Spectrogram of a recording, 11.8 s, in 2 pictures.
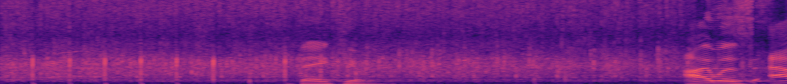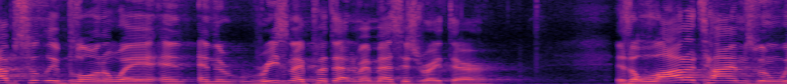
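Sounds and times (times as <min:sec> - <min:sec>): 
audience applause: 0:00.0 - 0:05.8
speech: 0:02.2 - 0:03.0, 0:05.2 - 0:09.7, 0:10.5 - 0:11.8.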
